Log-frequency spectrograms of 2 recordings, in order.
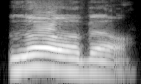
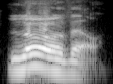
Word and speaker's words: Louisville: settlements, cities, urban areas, case in point, Louisville, even though it's named after King Louis, they pronounce it Louisville.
